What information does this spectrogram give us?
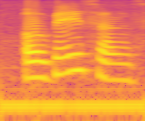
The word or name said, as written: obeisance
